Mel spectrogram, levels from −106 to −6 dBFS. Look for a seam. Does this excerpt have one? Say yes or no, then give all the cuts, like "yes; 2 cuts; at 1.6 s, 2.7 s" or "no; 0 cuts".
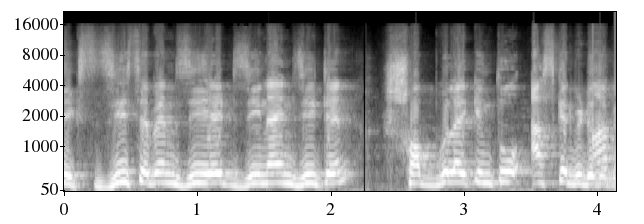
no; 0 cuts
